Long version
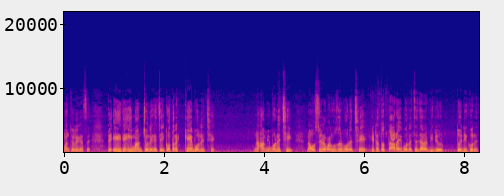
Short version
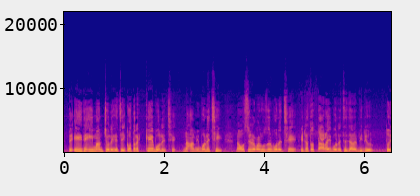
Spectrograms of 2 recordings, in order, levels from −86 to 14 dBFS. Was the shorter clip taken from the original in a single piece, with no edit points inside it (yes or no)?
no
